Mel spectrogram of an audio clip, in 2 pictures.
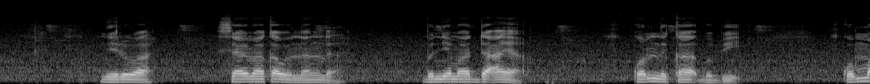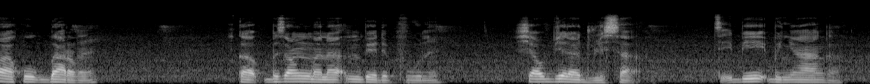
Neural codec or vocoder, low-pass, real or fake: none; 10.8 kHz; real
